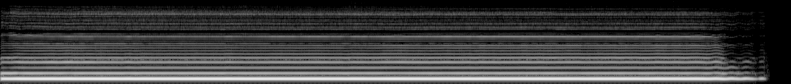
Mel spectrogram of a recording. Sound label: Vibrato Ooh, Vocals; Harmor Vocals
